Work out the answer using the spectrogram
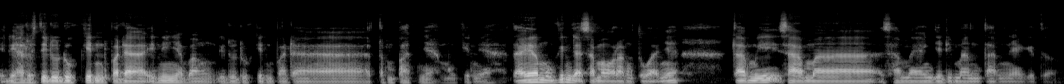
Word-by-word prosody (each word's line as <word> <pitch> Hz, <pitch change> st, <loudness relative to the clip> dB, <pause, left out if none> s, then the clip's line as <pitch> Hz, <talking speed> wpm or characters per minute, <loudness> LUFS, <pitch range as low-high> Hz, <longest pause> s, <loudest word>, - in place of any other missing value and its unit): Jadi, -, -, -6 dB
harus -, -, 0 dB
didudukin 80 Hz, -1 st, +3 dB
pada 75 Hz, -2 st, +4 dB
ininya, 85 Hz, -1 st, +1 dB
Bang, 70 Hz, 0 st, -4 dB
didudukin 70 Hz, +1 st, -7 dB
pada 70 Hz, 0 st, -4 dB, 0.8 s
tempatnya, 75 Hz, -1 st, -8 dB
mungkin, 70 Hz, 0 st, -15 dB
ya. -, -, -10 dB, 0.2 s
Saya 105 Hz, +2 st, +7 dB
mungkin 100 Hz, +3 st, +2 dB
enggak -, -, +4 dB
sama 80 Hz, -2 st, 0 dB
orang -, -, -1 dB
tuanya, 85 Hz, +3 st, -2 dB, 0.5 s
tapi 95 Hz, +3 st, +3 dB
sama 80 Hz, -1 st, +2 dB, 0.6 s
sama 80 Hz, -1 st, -4 dB
yang 80 Hz, -, -3 dB
jadi 75 Hz, -, -4 dB
mantannya, 70 Hz, -1 st, -6 dB
gitu. -, -, -17 dB
80 Hz, 135 wpm, -23 LUFS, 70-85 Hz, 0.8 s, Saya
